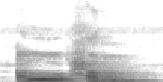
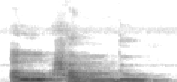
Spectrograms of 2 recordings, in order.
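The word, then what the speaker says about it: الحمد لله: Alhamdulillah dihilangkan Alhamdulillah dalamnya diucapkan dengan menahan desisan karena adalah huruf yang bersifat jahar yang ciri utamanya adalah dengan menahan besi jadi tidak tepat apabila diucapkan Alhamdulillah kemudian bedakan dengan yang lain dengan Hamzah a jangan terbaca Amin atau ngalamin ini tidak tepat ambil makhroj dari tenggorokan Alhamdulillah sampai di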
